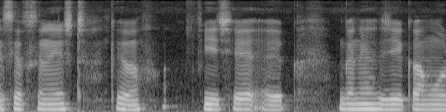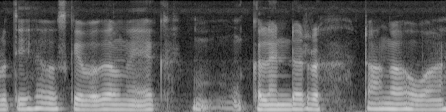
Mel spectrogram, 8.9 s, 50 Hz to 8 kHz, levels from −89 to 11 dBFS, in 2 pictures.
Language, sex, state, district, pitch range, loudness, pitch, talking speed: Hindi, male, Bihar, Gopalganj, 125-140 Hz, -15 LUFS, 135 Hz, 115 wpm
